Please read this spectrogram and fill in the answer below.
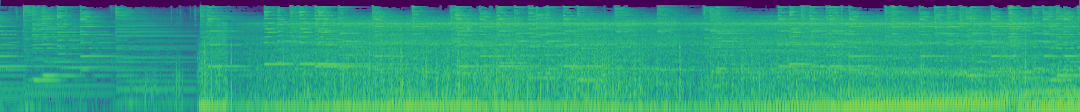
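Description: Harpsichord music for the first three seconds, then a sudden cut to a Buell Ulysses motorcycle's V-twin engine running under way, with wind rushing over the microphone. The engine note rises near the end as the bike speeds up.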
